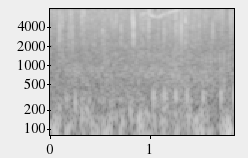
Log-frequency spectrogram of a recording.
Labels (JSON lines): {"label": "biophony, dolphin", "recorder": "SoundTrap 500"}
